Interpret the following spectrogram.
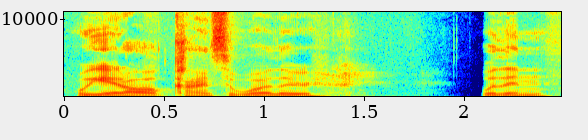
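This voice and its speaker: A man talks in a low voice, rambling and trailing off as he thinks aloud on a podcast. His delivery is loose and hesitant, with plenty of fillers. The sound is dry and close. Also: monotone, moderate pace, clear, resonant tone, no room sound. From Texas. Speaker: podcast co-host. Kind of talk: casual chat.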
